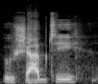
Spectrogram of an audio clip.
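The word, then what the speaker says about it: Ushabti: I think I finally figured out how to pronounce this one us shabti uh is that color there I think tons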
